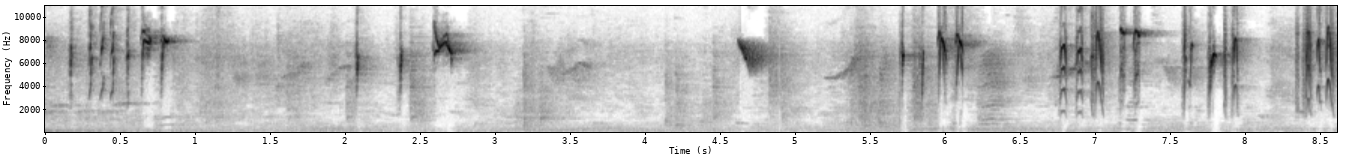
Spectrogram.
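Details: Juvenile (spotted-plumage) black sunbird in East Java, Indonesia, filmed on a phone, singing a fast, chattering lure song meant to provoke rival males; thin, very high sharp chips and short trills in scattered bursts over a low background hum.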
